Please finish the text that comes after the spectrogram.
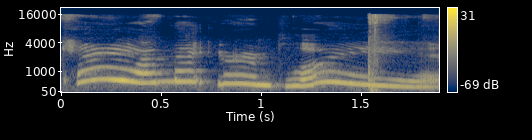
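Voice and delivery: high, bright imitated greeting; chirpy church lady. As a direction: mimic a cheery acquaintance, high. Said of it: "go to church and be like".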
